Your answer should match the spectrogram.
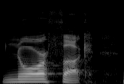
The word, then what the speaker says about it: Norfolk: That has on the steps leading up to the stage, it's pronounced Norfolk, not Norfolk.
